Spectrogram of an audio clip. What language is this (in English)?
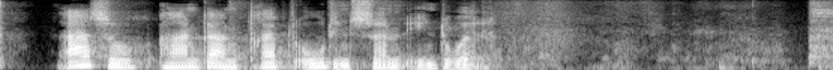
Danish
